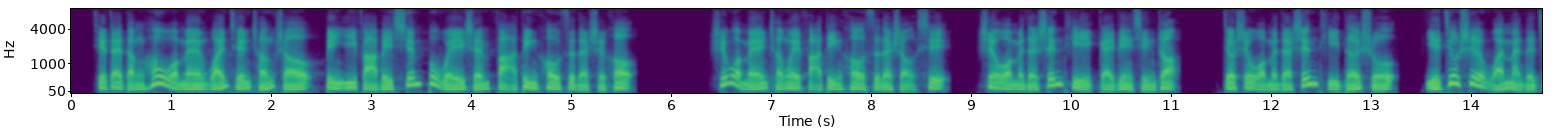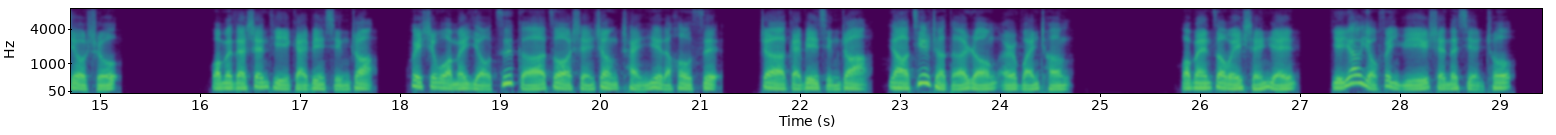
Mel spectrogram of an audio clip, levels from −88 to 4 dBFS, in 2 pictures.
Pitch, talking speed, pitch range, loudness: 110 Hz, 235 characters per minute, 100-125 Hz, -19 LUFS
